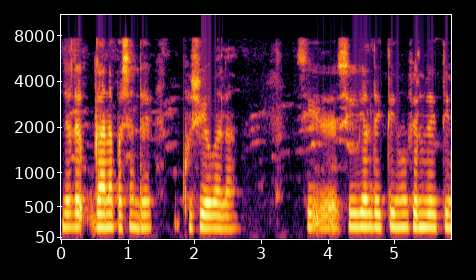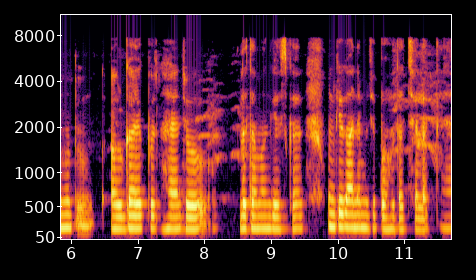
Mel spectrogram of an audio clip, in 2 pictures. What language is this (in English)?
Hindi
